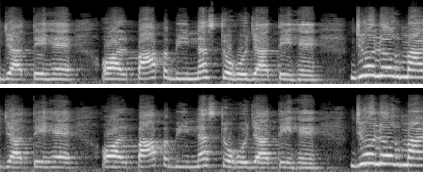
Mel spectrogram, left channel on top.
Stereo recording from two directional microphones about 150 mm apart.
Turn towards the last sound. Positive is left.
turn(degrees=30)  # may be behind; listen again after turning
